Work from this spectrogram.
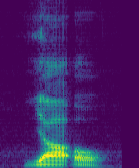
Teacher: The only consonant heard in God's name is the first letter Yah. The second letter Ha is silent. It assumes the sound of the previous vowel and closes the first syllable.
